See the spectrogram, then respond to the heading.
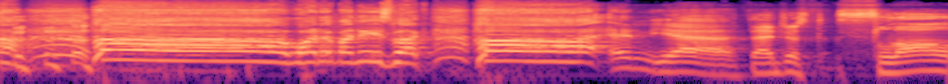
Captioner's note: screams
